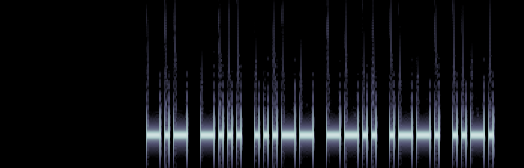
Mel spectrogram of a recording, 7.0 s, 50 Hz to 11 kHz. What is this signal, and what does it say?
Morse code, heard as a keyed tone, about 20 wpm, 700 Hz. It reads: KB3ZPF
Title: USA Call Signs - 6 Characters - Repeated 3x - 20wpm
